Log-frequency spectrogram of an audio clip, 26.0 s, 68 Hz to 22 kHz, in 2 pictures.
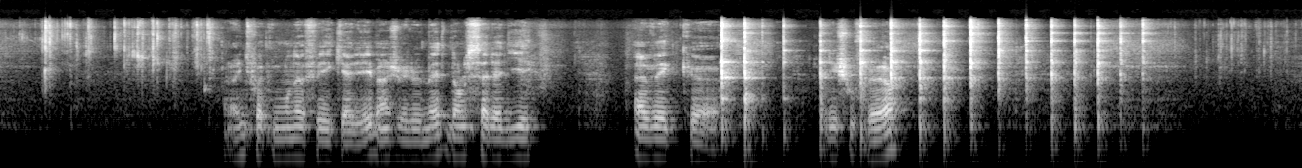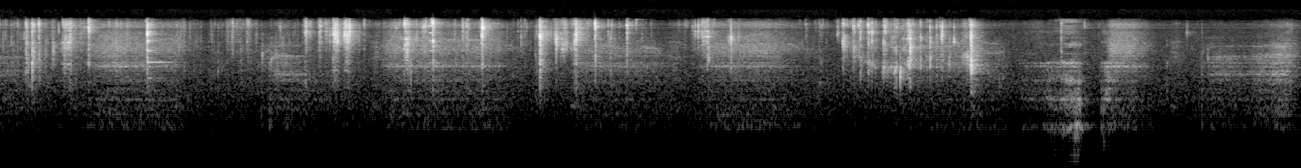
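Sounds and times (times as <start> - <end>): egg shell crackling while peeled: 0.0 - 2.3, 9.2 - 23.0
egg shell tapping: 7.2 - 12.5.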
